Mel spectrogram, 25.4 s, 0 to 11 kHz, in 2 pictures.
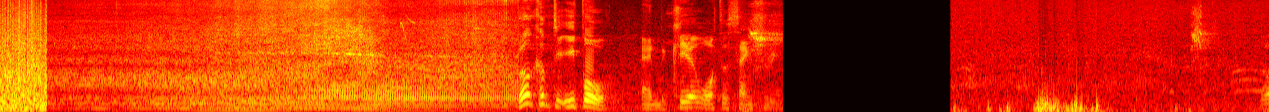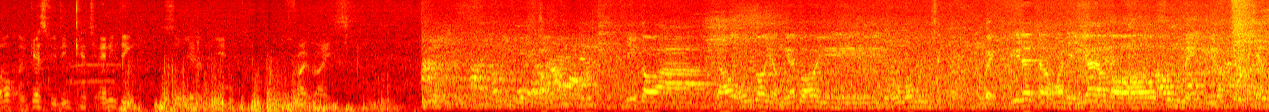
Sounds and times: Wind noise (microphone): 0.0s - 0.5s, 9.6s - 12.0s, 13.8s - 16.9s.

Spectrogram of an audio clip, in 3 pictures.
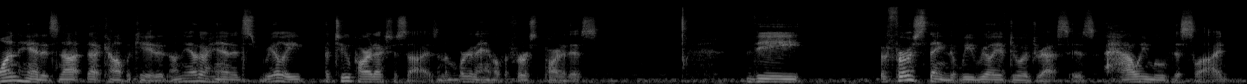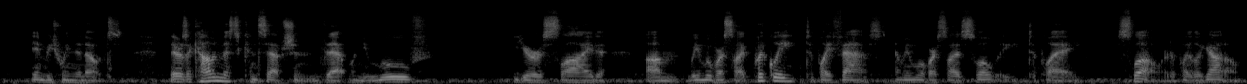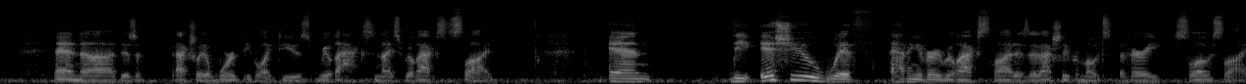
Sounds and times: Speech: 0.0s - 6.0s, 7.4s - 8.0s, 8.8s - 16.8s, 17.6s - 24.9s, 25.5s - 29.9s, 31.0s - 31.5s, 32.2s - 37.4s.

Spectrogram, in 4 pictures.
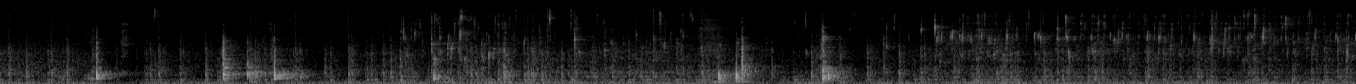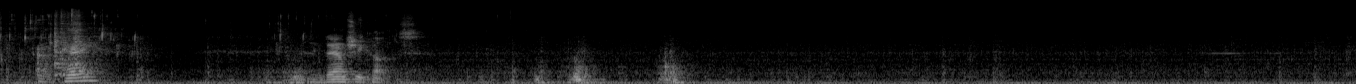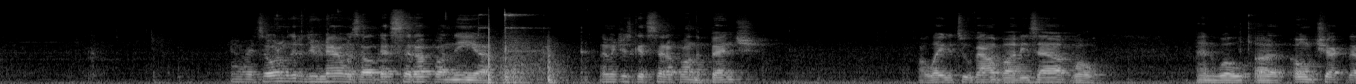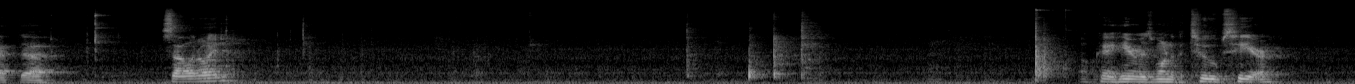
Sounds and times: Speech: 13.9s - 14.6s, 16.6s - 17.8s, 29.4s - 32.1s, 33.1s - 34.8s, 36.3s - 38.2s, 39.1s - 41.4s, 42.3s - 43.2s, 51.5s - 53.6s.

